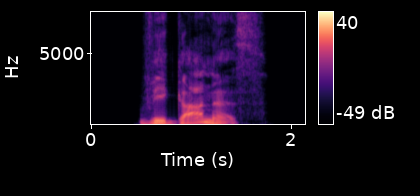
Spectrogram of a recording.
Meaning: strong/mixed nominative/accusative neuter singular of vegan
- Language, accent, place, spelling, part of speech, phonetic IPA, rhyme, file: German, Germany, Berlin, veganes, adjective, [veˈɡaːnəs], -aːnəs, De-veganes.ogg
